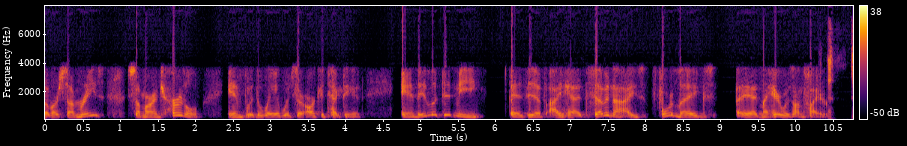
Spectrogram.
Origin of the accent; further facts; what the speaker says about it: Minnesota, United States; So I grew up in Minnesota, very poor, single mother, obviously, which a lot of people can relate to these days. And found my way to Texas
